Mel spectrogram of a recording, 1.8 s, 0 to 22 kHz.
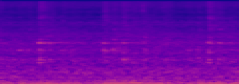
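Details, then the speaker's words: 1930 Ford Model A 5-window coupe, started without choke and barely warmed up: very low, quiet idle heard faintly from behind the car, a soft steady rumble with a slow even beat; healthy. "This one has a very low, quiet idle. Slip around to the back. You may not be able to hear this run very well."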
